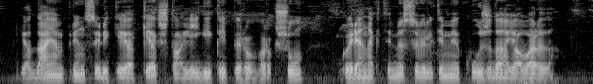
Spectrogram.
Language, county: Lithuanian, Kaunas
